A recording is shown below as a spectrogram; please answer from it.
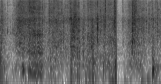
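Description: Cardboard box flaps being pulled open and crumpled packing paper rustling and crinkling, with a sharp knock about one and a half seconds in.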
